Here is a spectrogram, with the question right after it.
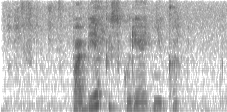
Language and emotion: Russian, neutral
